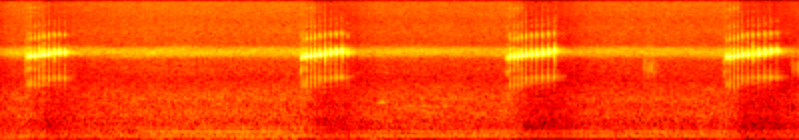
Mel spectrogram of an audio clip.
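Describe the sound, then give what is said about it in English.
A Western chorus frog calls four times at steady intervals, each a short rising trill like a fingernail run along a comb, fairly loud over a low background hum. “One thing that is certain about all animals is that they need a place to live, and that includes the Western chorus frog.”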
